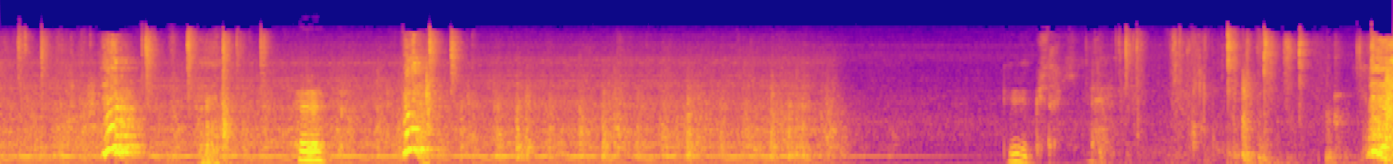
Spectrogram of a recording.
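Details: Ibizan Hound, male, just awake and wanting something, gives three short whiny yelps in the first few seconds over a low hum. Silence follows, then clattering and knocking noises.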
